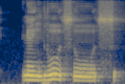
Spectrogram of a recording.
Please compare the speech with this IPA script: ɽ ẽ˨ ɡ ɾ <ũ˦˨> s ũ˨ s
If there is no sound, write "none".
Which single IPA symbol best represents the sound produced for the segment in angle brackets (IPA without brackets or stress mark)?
ũ˦˨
